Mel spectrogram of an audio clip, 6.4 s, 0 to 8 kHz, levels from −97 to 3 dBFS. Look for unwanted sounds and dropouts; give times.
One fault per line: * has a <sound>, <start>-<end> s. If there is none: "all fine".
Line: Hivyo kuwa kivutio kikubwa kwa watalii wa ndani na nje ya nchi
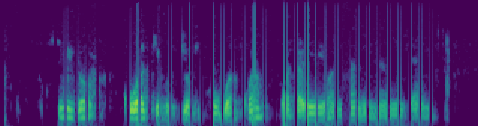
* has a dropout, 4.6-4.7 s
